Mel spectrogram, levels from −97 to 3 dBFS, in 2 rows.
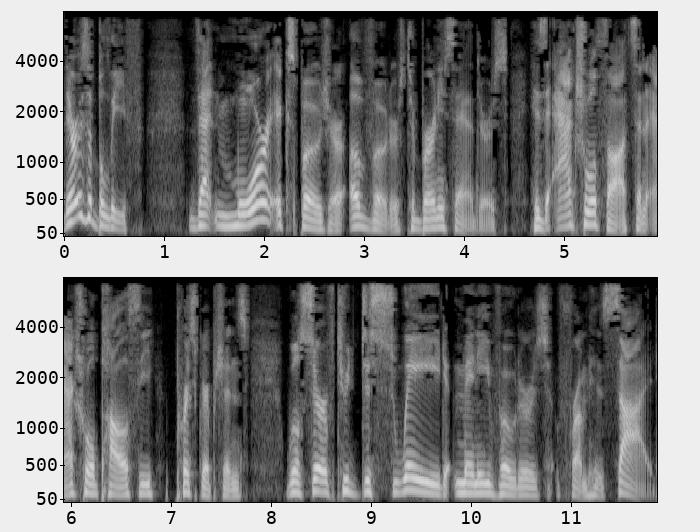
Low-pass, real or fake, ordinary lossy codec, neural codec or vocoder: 7.2 kHz; real; MP3, 32 kbps; none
